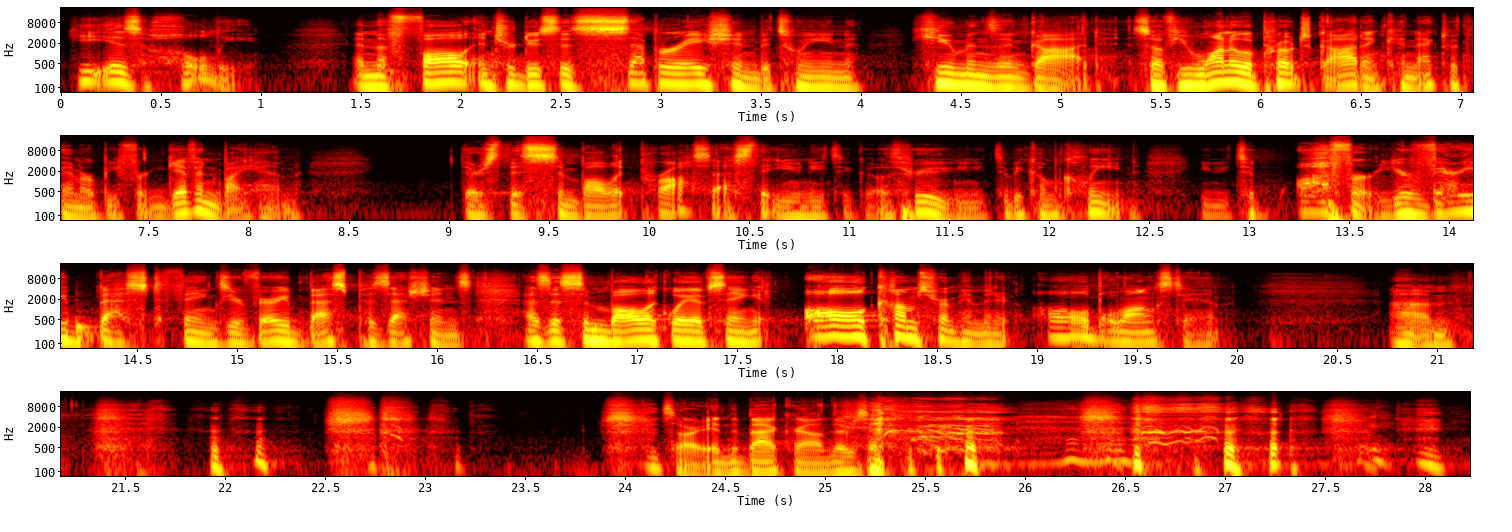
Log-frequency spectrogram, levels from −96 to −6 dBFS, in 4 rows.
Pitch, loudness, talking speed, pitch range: 115 Hz, -27 LUFS, 170 wpm, 100-130 Hz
